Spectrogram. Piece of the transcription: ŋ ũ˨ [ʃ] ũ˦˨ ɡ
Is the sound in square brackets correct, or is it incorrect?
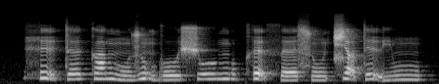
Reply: incorrect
